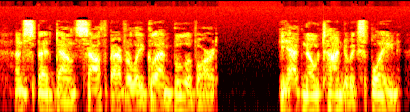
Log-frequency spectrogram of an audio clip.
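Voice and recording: A quiet background sits behind the voice. It is reading aloud in a natural voice.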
